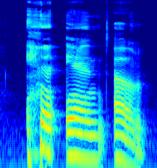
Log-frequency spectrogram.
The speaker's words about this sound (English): I'm kind of recovering, so I do apologize in advance if I do start coughing.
